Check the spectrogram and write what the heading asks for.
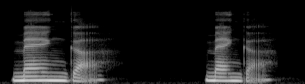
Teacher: Two syllables with the stress on the first. The A is short, not long.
